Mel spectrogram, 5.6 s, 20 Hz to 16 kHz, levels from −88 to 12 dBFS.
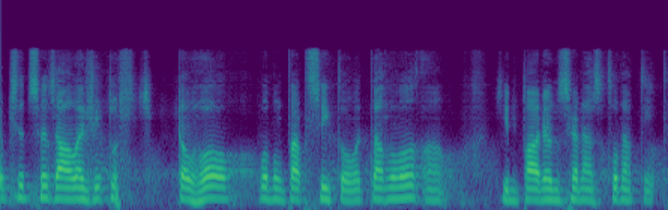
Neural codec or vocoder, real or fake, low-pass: codec, 16 kHz, 0.5 kbps, FreqCodec, larger model; fake; 7.2 kHz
